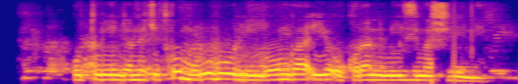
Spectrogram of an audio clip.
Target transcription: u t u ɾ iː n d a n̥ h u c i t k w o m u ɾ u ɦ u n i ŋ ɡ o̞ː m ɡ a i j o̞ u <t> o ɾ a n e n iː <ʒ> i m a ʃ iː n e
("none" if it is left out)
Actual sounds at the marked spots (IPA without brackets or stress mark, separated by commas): k, z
